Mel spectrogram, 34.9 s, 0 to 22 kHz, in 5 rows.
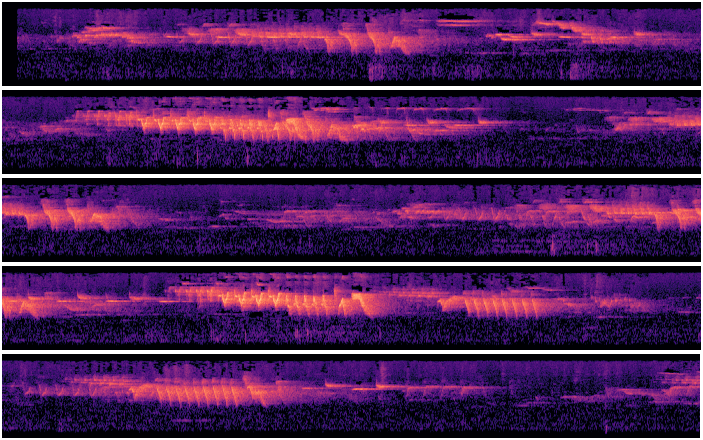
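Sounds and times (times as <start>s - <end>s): faint outdoor background noise: 0.2s - 34.9s.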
